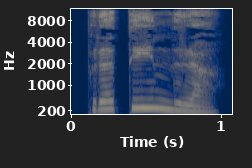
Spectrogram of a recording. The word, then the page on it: ಪ್ರತೀಂದ್ರ: pratiindra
